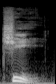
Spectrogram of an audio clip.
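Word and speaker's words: zhi: Part 1 is titled Position, Discharge, and Chi. That is spelled Z-H-I. It's a Chinese term that we're going to talk about here in just a moment.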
